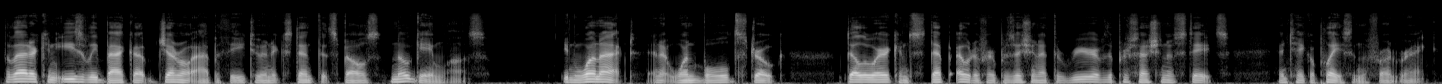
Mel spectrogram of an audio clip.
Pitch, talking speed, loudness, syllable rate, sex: 100 Hz, 195 wpm, -20 LUFS, 5.4 syllables/s, male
